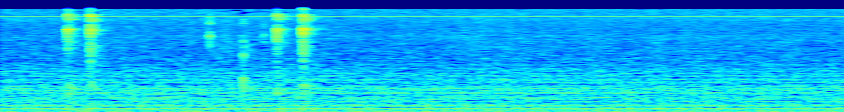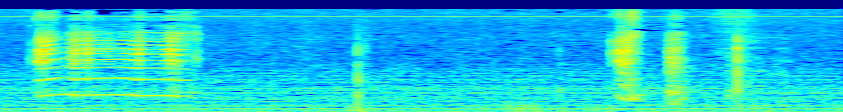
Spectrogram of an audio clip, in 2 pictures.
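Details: Rudy the cat, indoors watching a cursor move on a screen, lets out a drawn-out meow mid-clip and a shorter one later, amid sharp clicks of computer keys and mouse and a constant faint hum.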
